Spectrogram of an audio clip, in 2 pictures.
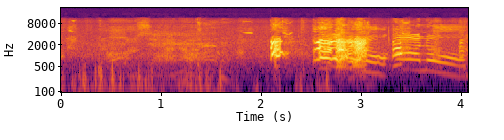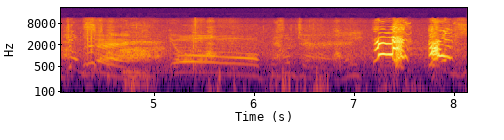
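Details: Vita, a dog in defence training, lets out loud, harsh barks in short bursts, a cluster near the middle and two more at the end, between a handler's steady Czech commands and praise.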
